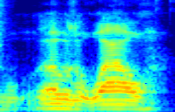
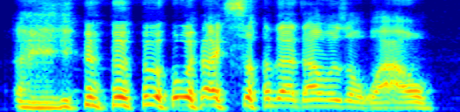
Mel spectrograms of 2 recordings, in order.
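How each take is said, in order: First: Said in the usual way. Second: Slow, laughing through the words. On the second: Real, not acted. Host laughs at a silly fan post, laughing. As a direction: chuckle your way through it.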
